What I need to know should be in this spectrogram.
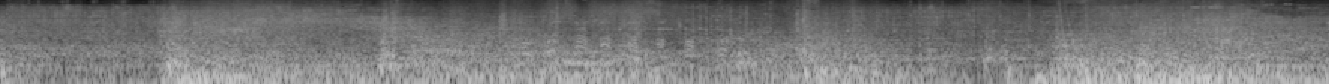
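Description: Spell effects burst and crackle in a fast fight.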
